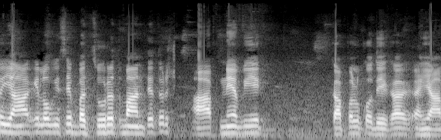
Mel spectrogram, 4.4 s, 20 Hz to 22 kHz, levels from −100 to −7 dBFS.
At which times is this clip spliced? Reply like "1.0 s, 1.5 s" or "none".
1.6 s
